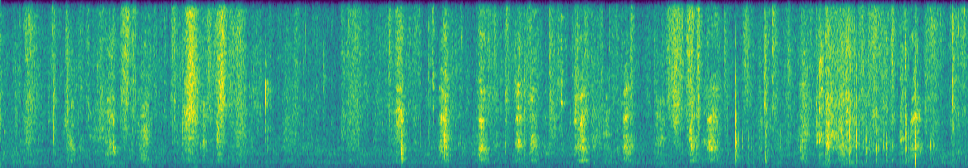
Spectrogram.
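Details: Seven-week-old AKC Standard Poodle puppies from the litter of Diego and Lexus, indoors, panting: quick breathy huffs in an uneven run of short bursts, a faint high squeak near the end, light handling rustle beneath.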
